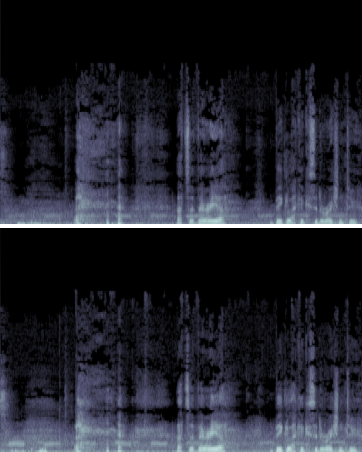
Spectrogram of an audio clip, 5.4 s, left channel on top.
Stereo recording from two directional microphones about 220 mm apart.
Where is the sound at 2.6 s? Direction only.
Centre (ahead or behind).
